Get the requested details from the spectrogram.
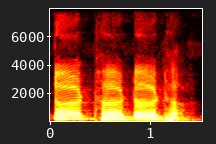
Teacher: इन सभी को मूर्धन्य वर्ण कहेंगे क्यों कहेंगे क्योंकि इनका स्थान मूर्धा है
